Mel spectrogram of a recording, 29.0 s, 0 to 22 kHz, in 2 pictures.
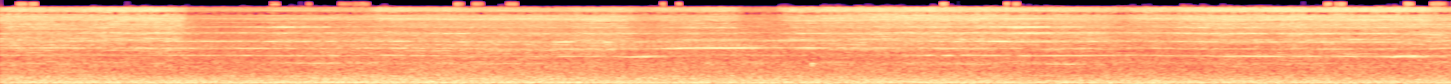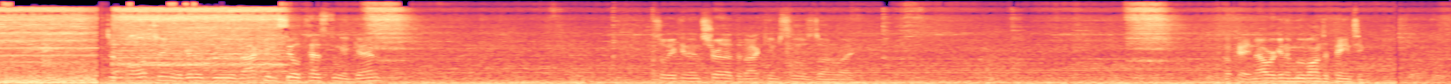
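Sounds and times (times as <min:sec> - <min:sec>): polishing machines din: 0:00.0 - 0:18.3
high thin squealing tones: 0:00.0 - 0:18.8.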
